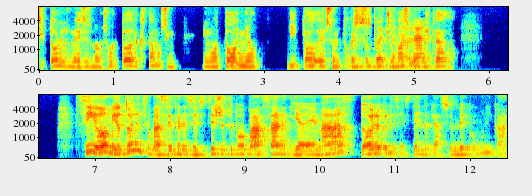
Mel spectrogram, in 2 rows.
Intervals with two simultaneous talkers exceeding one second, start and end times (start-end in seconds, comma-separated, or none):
4.1-5.3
